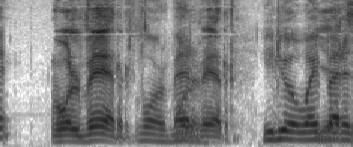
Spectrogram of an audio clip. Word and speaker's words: Volver: Volver.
